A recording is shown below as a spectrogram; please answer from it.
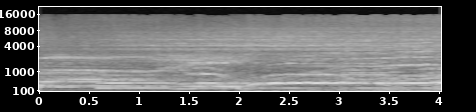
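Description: Live band playing, with a fiddle holding long, sliding notes over bass and guitar.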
